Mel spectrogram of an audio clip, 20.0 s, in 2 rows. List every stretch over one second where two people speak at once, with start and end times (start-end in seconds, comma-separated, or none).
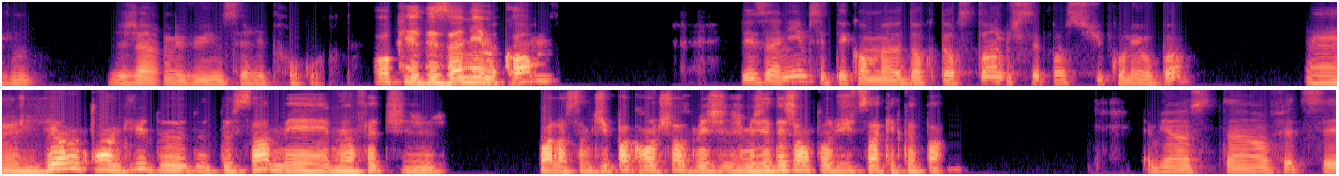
none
